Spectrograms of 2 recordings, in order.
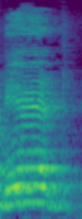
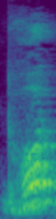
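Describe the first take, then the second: First: The word is said with an 'ay' vowel. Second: The word is said with an 'o' vowel. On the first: The speaker calls it right. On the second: The speaker calls it wrong. "ঢট না"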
